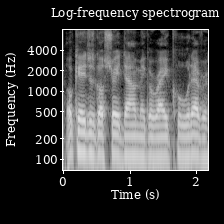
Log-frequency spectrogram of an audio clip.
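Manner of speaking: normal talking voice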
